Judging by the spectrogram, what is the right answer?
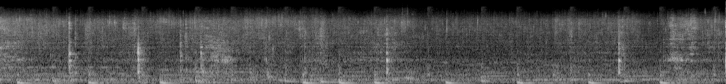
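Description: Hot dogs fry in oil in a pan, crackling and sizzling steadily up close with repeated scraping stir strokes, loud and continuous with no talk.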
